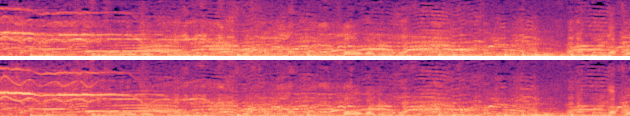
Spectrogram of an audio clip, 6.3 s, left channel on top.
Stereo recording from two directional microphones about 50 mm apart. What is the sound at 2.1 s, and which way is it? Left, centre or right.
Chatter, left.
